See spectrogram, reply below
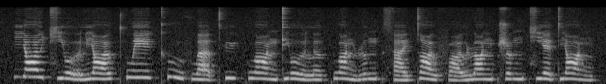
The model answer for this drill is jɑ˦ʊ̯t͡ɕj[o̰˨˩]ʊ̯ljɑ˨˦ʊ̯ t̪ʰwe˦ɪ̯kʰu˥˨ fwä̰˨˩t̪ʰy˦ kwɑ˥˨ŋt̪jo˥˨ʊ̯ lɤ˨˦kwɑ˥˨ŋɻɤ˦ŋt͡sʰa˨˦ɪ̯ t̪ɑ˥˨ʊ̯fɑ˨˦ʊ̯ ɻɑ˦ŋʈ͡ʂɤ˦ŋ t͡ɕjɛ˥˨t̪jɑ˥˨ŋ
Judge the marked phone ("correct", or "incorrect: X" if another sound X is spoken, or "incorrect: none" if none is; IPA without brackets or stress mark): correct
